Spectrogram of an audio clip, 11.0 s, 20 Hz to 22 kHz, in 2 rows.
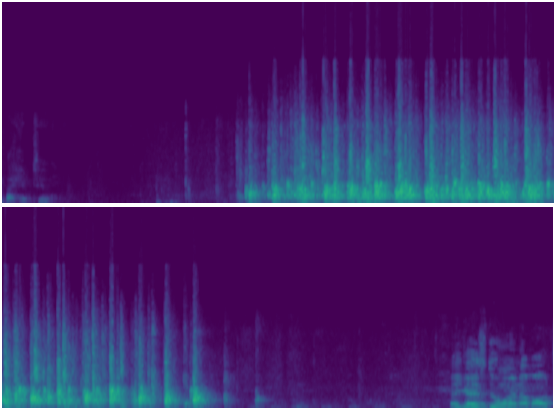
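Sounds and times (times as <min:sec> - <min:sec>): audience applauding: 0:02.3 - 0:08.3.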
